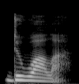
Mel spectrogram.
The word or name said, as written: douala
